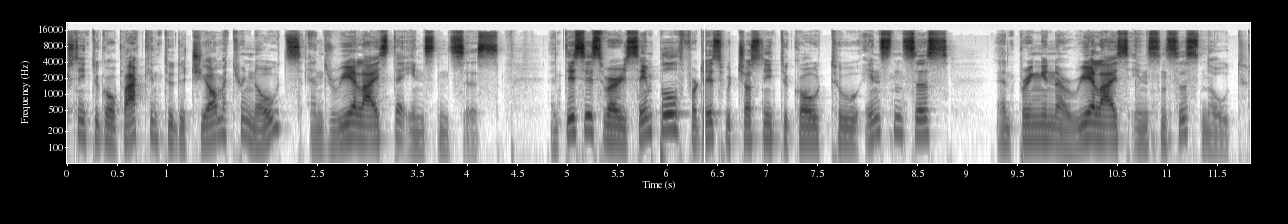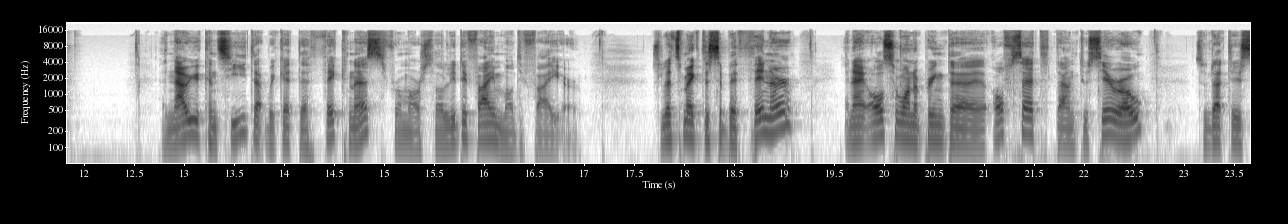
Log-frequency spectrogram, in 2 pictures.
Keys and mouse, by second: 0.5 click, 1.5 middle click, 4.4 shift+a, 13.3-13.9 shift+middle drag, 15.6-19.0 drag, 20.1-22.7 drag.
